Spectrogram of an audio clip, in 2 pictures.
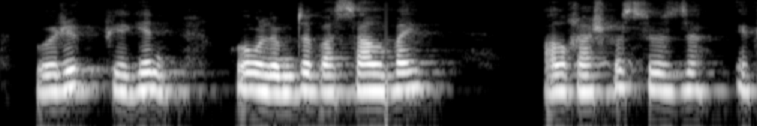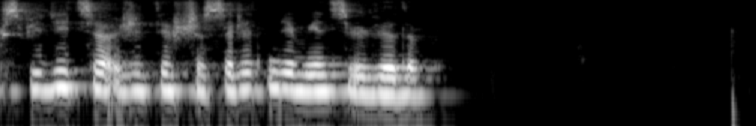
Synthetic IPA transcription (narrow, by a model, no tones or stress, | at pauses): wɵɾɪk̚pʰe̞ɡʲe̞ŋkʲʰɵŋɪlɪmd̪ɪbɑsɑlˠmɑj | ɑ̰lˠʁɑʃqəsɵzd̪ɪe̞ksped̪ijt̪sɨja̰ʒe̞t̪e̞kʃɪsɪɾe̞t̪ɪnd̪e̞me̞nsɵjle̞d̪ɪm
